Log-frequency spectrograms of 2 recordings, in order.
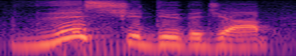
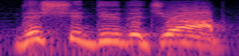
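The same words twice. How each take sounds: First: Said again, slower; slow it down and lay it out; slower repeat. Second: Said in the usual way. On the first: Shown as a demonstration. Instructor repeating for students, slower.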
